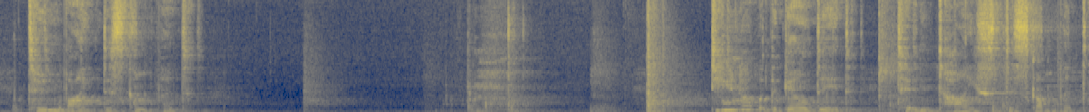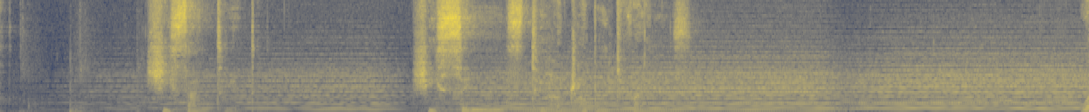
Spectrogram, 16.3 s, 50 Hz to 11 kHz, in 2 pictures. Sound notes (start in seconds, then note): 3.5 sighs; 8.2 dramatic orchestral music swells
